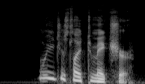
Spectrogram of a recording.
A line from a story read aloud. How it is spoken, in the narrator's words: Kyle said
